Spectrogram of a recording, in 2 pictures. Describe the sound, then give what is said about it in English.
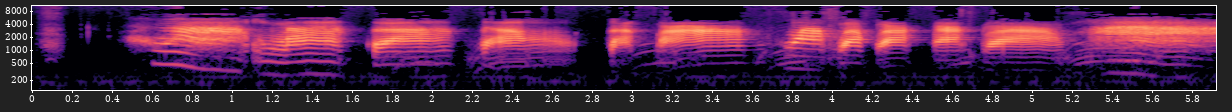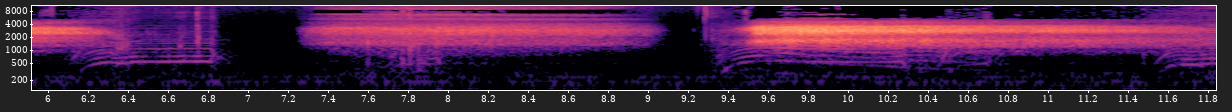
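An interactive toy duck, activated by tapping a card to it that introduces deep breathing, quacks in a quick, bright burst of electronic honks, then gives off several longer hissing, breathy whooshes, clear with no one talking. “But you can hear the suggestion of all the various things this wonderful duck is doing.”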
